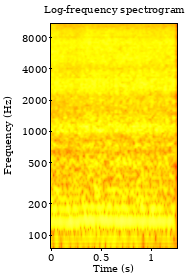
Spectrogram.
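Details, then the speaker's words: Genesis at salvage auction, 243,000 miles, check engine light flashing: rough lumpy idle with dull tapping under exhaust drone; possibly rod knock or cam follower, unconfirmed. "says it doesn't run granted probably has a rod knock or Cam follower or something something in the engine bay there is is very unhappy"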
